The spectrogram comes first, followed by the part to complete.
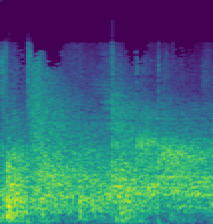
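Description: A boxing glove punch landing with a thud right at the start, with voices shouting around it.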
